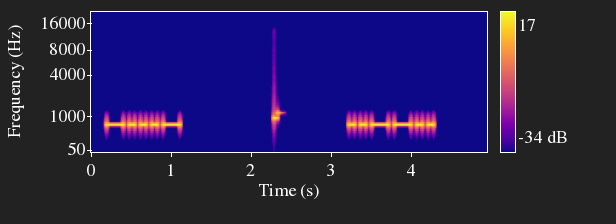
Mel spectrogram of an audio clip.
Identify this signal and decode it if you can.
Morse code, heard as a keyed tone, about 17 wpm, 700 Hz. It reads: <BT> ?
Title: Single Character (Letter:Number:Punctuation:Prosign) 17wpm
